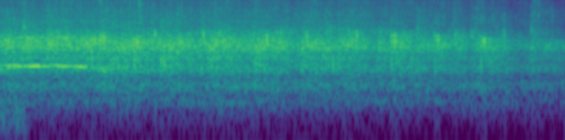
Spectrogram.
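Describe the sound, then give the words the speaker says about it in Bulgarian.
Audience applause fills a church service as performers return to their seats: dense, steady clapping with no talk, thinning slightly toward the end. “Нека им ръкопляскаме, докато сядат.”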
